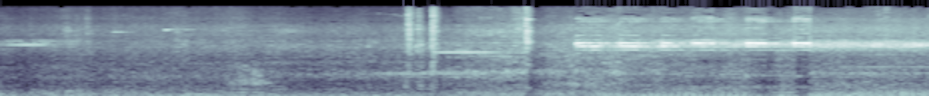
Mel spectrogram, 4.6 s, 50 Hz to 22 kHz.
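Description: Hyundai Grand i10 engine idling steadily. About three seconds in, a high electronic beeping starts, rapid at first and then held as a steady tone, just after a couple of clicks.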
